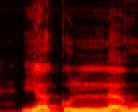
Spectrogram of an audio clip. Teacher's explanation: یا کلہ ہا کے اوپر الٹا پیش ہے اور یہ ایک الف کے برابر کھینچنا ہوتا ہے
